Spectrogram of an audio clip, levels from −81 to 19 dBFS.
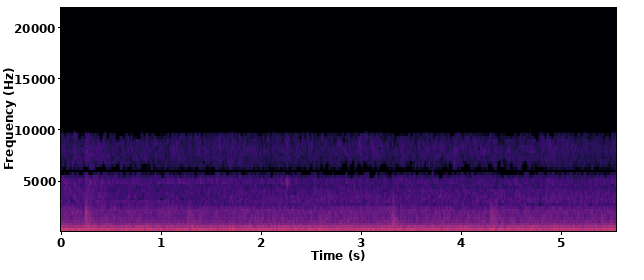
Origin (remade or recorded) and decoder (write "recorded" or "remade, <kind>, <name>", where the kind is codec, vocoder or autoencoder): recorded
